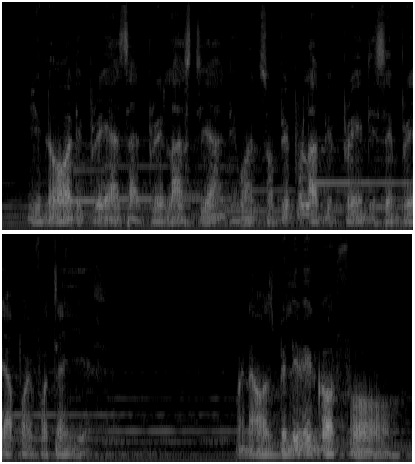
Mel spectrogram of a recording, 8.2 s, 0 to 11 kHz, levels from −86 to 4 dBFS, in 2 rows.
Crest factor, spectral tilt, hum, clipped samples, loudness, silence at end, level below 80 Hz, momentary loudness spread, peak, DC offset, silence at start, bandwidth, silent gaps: 24 dB; -5.5 dB/octave; none; under 0.1%; -50 LUFS; 0 s; -80 dBFS; 20 LU; -26 dBFS; under 0.1%; 0 s; 11 kHz; none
